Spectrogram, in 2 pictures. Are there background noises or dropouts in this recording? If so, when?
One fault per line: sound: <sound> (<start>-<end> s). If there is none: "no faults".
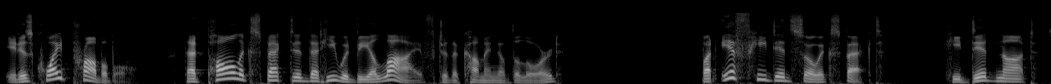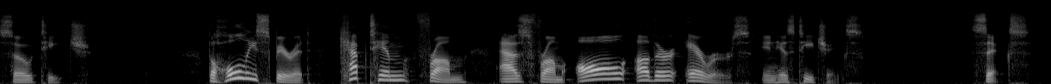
no faults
